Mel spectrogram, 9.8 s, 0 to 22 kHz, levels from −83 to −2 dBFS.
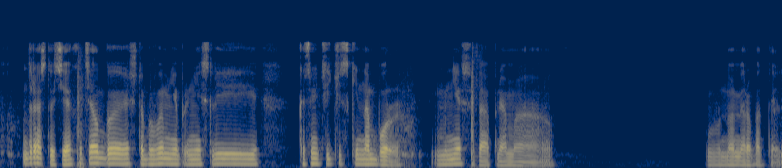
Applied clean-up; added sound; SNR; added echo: neural mask model RNNoise.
